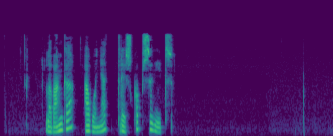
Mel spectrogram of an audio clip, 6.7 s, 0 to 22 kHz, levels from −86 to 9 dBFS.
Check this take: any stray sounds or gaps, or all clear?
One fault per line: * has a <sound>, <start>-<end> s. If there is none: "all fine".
all fine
